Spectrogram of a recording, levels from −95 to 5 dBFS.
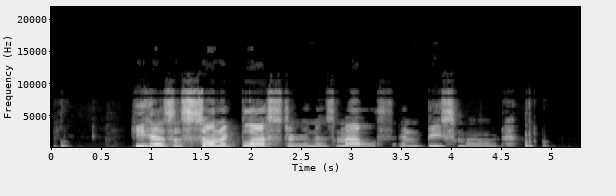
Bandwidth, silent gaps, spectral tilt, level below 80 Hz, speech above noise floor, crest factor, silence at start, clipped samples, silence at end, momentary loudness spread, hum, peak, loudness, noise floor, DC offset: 9.6 kHz; none; -2.5 dB/octave; -66 dBFS; 43 dB; 20 dB; 0.1 s; under 0.1%; 0.5 s; 22 LU; none; -2 dBFS; -17 LUFS; -62 dBFS; under 0.1%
